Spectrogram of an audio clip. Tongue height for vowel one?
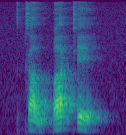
low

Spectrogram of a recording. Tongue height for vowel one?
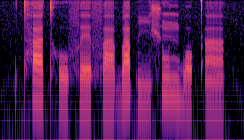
low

